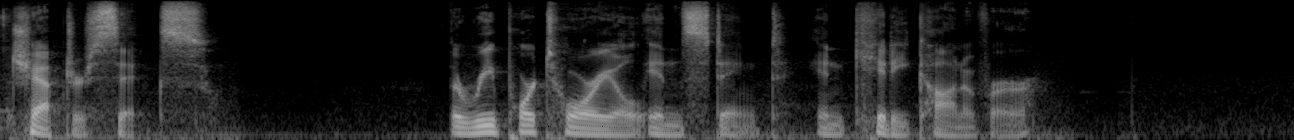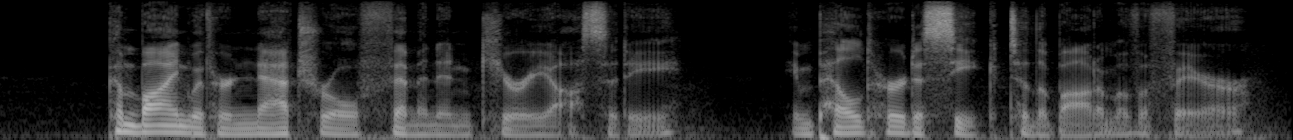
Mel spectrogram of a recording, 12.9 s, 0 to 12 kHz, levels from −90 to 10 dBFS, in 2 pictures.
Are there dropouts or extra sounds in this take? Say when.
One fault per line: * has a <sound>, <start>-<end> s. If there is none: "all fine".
all fine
